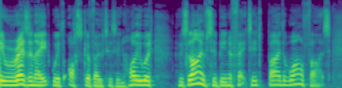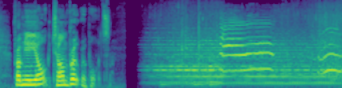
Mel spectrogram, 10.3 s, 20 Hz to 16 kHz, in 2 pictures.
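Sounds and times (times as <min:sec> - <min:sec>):
speech: 0:00.0 - 0:06.9
cat meowing in an animated film: 0:08.4 - 0:09.3, 0:09.9 - 0:10.2.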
